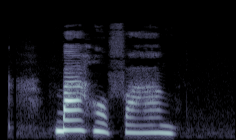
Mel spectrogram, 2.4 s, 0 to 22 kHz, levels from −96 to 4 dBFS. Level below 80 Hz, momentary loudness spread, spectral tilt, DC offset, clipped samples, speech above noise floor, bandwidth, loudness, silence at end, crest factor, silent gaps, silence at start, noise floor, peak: -80 dBFS; 15 LU; -6.5 dB/octave; under 0.1%; under 0.1%; 51 dB; 9 kHz; -23 LUFS; 0.6 s; 20 dB; none; 0.55 s; -73 dBFS; -6 dBFS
